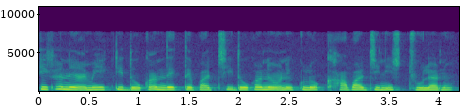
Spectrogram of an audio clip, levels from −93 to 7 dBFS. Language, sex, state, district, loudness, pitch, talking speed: Bengali, female, West Bengal, Cooch Behar, -15 LUFS, 245 Hz, 155 wpm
